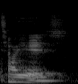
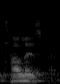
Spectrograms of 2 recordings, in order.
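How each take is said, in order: First: The middle consonant sounds like a Y. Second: The middle consonant sounds like an L. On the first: The speaker calls it wrong. "I want to pronounce that as Y because that's what you do in Spanish" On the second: The speaker calls it right. "but I'm sure it's Tales"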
